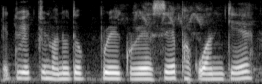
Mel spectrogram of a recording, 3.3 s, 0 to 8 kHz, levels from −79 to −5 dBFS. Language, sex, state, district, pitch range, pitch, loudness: Nagamese, female, Nagaland, Dimapur, 195-215 Hz, 200 Hz, -15 LUFS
